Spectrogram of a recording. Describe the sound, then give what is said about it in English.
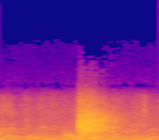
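A single sharp whip crack snaps out loud, a bright burst that fades quickly over a steady background hiss, with no one speaking. “You seem to have got slightly mixed up with this whip of yours.”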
